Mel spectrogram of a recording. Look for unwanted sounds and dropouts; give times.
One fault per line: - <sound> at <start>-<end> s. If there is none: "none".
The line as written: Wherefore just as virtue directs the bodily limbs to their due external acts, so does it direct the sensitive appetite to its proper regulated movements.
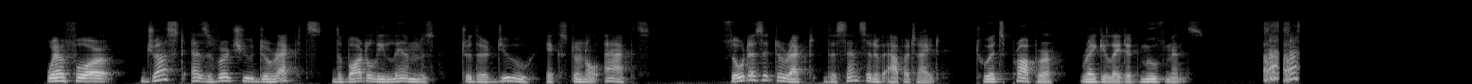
- laugh at 12.6-13.0 s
